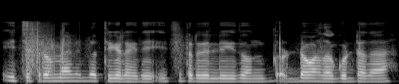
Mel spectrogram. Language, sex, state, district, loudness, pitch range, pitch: Kannada, male, Karnataka, Koppal, -19 LUFS, 140-155 Hz, 145 Hz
